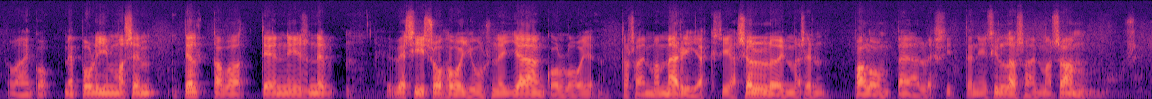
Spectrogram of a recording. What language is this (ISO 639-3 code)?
fin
